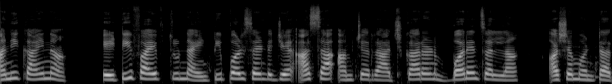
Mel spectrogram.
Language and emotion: Goan Konkani, neutral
